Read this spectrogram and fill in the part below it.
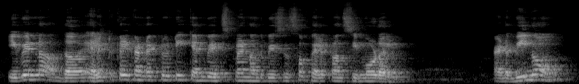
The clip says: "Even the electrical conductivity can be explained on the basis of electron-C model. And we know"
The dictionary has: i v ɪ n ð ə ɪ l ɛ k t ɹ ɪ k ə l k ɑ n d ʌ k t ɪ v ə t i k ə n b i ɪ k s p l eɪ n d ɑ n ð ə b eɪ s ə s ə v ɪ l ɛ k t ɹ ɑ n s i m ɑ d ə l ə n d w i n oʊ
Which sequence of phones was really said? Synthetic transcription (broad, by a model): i v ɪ n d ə ɪ l ɛ k t ɹ ɪ k ə l k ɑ n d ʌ k t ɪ v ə t i k ə n b i ɪ k s p l eɪ n d ɑ n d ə b eɪ s ə s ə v ɪ l ɛ k t ɹ ɑ n s i m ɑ d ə l ə n d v i n oʊ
